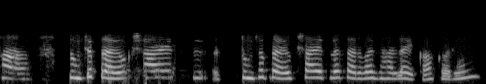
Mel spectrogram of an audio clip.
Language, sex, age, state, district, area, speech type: Marathi, female, 18-30, Maharashtra, Mumbai Suburban, urban, conversation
